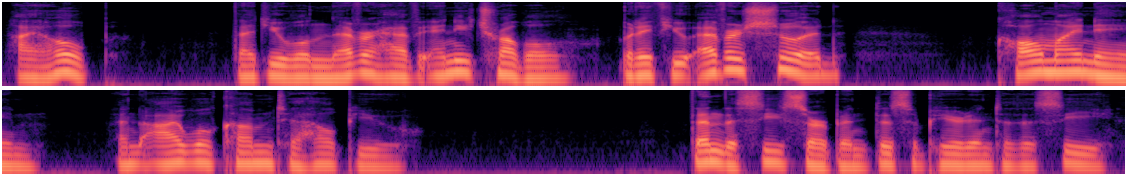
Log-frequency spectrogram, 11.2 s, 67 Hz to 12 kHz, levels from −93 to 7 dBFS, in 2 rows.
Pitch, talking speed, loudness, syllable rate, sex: 125 Hz, 170 wpm, -20 LUFS, 5.1 syllables/s, male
